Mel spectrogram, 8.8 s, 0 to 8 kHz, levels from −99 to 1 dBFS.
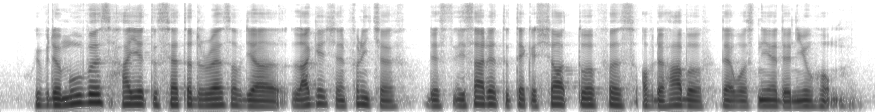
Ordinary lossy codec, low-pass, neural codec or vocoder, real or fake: none; 7.2 kHz; none; real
